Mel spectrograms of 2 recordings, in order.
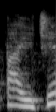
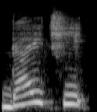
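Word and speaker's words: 大地: Nah, ini bacanya bukan taichi tapi daichi ya.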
